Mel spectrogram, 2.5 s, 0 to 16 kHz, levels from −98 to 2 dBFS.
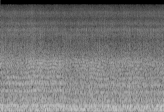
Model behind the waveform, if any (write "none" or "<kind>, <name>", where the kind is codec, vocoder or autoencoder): vocoder, BigVGAN v2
